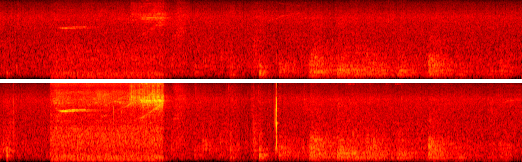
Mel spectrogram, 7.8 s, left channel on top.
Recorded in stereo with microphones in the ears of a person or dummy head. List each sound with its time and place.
0.8 s a bird: 55° right (ahead or behind), 0.5 m
2.6 s running footsteps: 45° right (ahead or behind), 4.5 m; by 4.0 s 35° right (ahead or behind), 3.5 m
4.2 s running footsteps: 60° right (ahead or behind), 4.5 m; by 7.7 s 75° right (ahead or behind), 6.5 m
